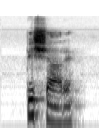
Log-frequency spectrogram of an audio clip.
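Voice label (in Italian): "orinare", Italian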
